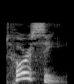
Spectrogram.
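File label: "torsi", English, British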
